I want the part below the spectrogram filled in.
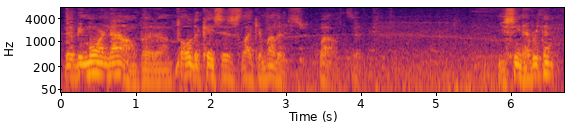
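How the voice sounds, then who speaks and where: An actor playing a considerate, plain-spoken American homicide detective in his fifties in a radio drama, gravelly and a little hesitant. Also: lowish voice, animated, moderate pace, background noise, close to an everyday voice. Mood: concerned, plain. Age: 50s.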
